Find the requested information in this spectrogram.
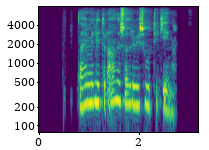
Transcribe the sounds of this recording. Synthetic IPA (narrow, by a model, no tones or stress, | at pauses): t̪aːjmɪliːt̪ʏɾʔa̰ːðɛnsaðɾʏviːsɪuːt̪icʰiːna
